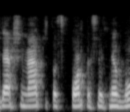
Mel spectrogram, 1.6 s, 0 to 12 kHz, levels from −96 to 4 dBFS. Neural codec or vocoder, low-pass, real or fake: codec, 16 kHz, 4 kbps, FunCodec, trained on Chinese and English, 50 frames a second; 7.2 kHz; fake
